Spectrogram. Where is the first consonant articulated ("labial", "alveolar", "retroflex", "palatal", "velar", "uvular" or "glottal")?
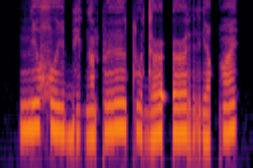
alveolar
